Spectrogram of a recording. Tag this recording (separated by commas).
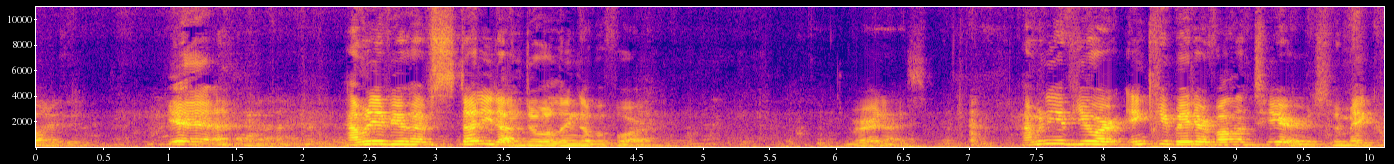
Speech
